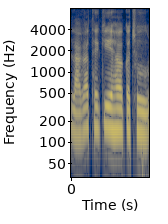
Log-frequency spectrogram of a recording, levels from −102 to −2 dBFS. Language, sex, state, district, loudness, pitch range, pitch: Chhattisgarhi, male, Chhattisgarh, Sarguja, -28 LUFS, 140-160 Hz, 150 Hz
